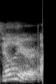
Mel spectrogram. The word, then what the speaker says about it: Hillier: It's Hillier. I always, if I'm at the store and just I got a prescription refilled recently, it's a classic example. It's always Hillier. That's how they pronounce it.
